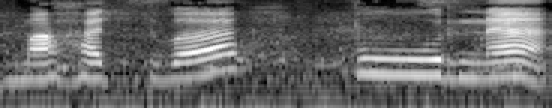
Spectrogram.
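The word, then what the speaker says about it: महत्वपूर्ण: Ta is joined with va. So how we will pronounce? Tva. How we will pronounce? Tva. Next, pa. Pa having which matra? U matra. Long sound u. U matra. So we will read pa plus u, poo. Next, here again it is a combined letters. Ra plus na. Ra plus na. So how we will pronounce? Na. Purna. Like that we will read Purna.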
